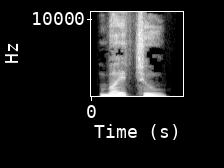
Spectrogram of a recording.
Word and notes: ಬಯ್ಚು: baycu

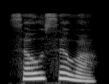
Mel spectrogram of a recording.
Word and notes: ಸೌಸವ: sausava

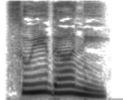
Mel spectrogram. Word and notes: ಸಯದಾನ: Kannada

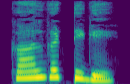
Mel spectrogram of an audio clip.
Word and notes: ಕಾಲ್ಗಟ್ಟಿಗೆ: kālgaṭṭige; kannada

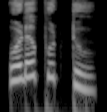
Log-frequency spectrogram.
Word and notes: ಒಡಪಾಟ: oḍapāṭa

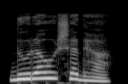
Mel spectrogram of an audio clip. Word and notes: ದರ್ಶಿತ: darśita; Kannada

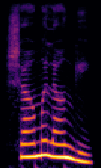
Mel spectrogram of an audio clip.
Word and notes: ಶ್ಯಾಮಲಾಂಗ: śyāmalānga

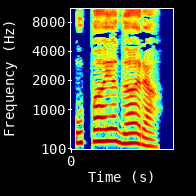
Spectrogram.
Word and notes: ಉಪಾಯಗಾರ: upāyagāra

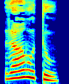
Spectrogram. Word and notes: ರಾವ್ತ: kannada

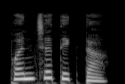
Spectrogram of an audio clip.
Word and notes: ಪಂಚತಿಕ್ತ: panca tikta

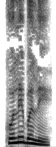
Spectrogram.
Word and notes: ಕೊಲೆಬಲೆ: kole bale

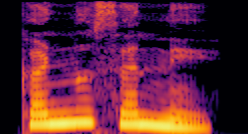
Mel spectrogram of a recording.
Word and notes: ಕಣ್ಣುಸನ್ನೆ: kaṇṇusanne

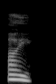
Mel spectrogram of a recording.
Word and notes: ಅಯ್: ay

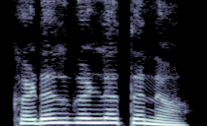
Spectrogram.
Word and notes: ಕಡಲುಗಳ್ಳತನ: Kannada

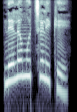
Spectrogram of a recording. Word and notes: ನೆಲಮುಚ್ಚಳಿಕೆ: kannada

